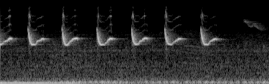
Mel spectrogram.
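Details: Olive-backed tailorbird (prenjak lumut) singing energetically: six loud notes that dip and then ring out as clear whistles, evenly spaced, followed by a faint high squeak, with a low rumble at the start.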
